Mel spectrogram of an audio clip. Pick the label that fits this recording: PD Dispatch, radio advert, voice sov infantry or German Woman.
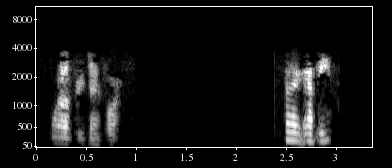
PD Dispatch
